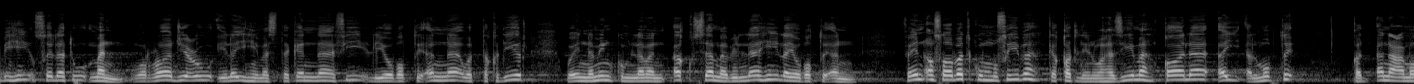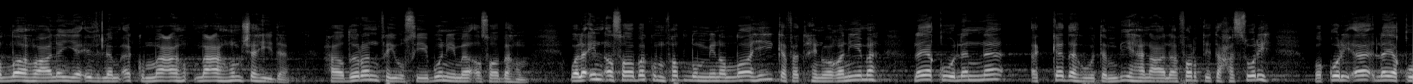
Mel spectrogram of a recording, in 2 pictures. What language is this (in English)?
Arabic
